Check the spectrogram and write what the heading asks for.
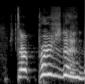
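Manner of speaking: loud, high burst of frustration; mock impatient outburst; frantic pushing. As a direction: act out stabbing the button impatiently. Frustrated person jabbing elevator button.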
